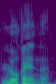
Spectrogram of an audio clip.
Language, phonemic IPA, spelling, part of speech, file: French, /lɔ.ʁɛn/, Lorraine, proper noun / noun, Fr-Lorraine.ogg
- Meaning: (proper noun) 1. Lorraine (a cultural region, former administrative region, and former duchy in eastern France; since 2016 part of the region of Grand Est region) 2. Lorraine (a region of France)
